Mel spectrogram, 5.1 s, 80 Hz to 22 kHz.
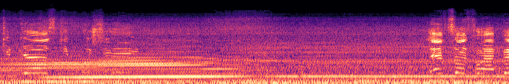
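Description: Porsche GT4 RS flat-six engine held at full throttle on the Nordschleife, a loud steady howl rising in pitch that dips briefly at a gear change, close and continuous with a voice speaking over it.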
